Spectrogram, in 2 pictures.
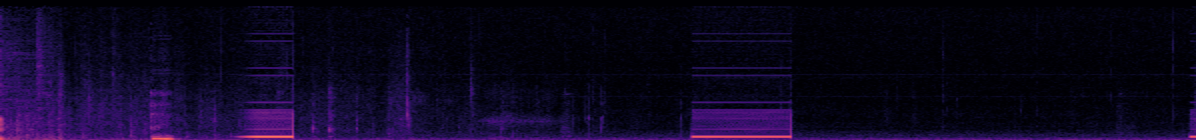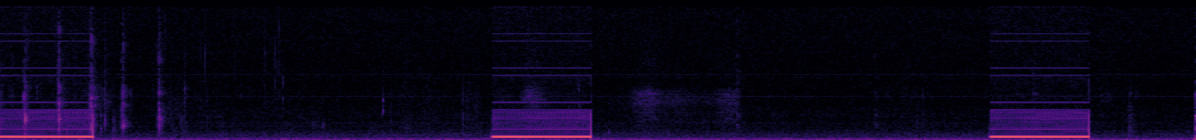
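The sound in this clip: Telephone ringback tone heard while a landline call is being placed during a prank call: five steady, evenly spaced tone bursts, each about a second long, separated by quiet pauses of several seconds over a faint background hum.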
